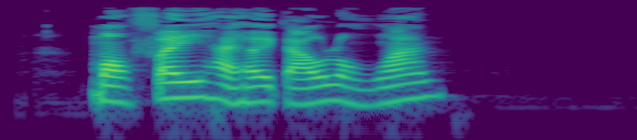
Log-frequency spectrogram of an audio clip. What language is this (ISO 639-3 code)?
yue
